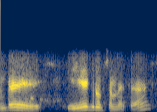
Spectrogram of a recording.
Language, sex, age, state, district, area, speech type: Telugu, male, 18-30, Andhra Pradesh, Srikakulam, urban, conversation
